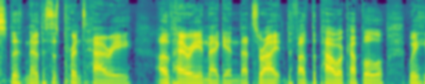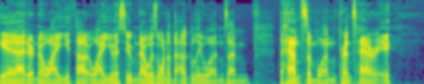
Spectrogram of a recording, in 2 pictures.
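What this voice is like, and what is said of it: Imitates another person's voice. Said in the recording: “I feel like you're losing your accent.”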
